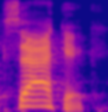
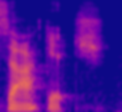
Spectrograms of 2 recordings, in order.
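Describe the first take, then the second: First: The name ends with an 'ick' sound. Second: The name ends with an 'itch' sound. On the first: The speaker calls it wrong. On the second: The speaker calls it right.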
